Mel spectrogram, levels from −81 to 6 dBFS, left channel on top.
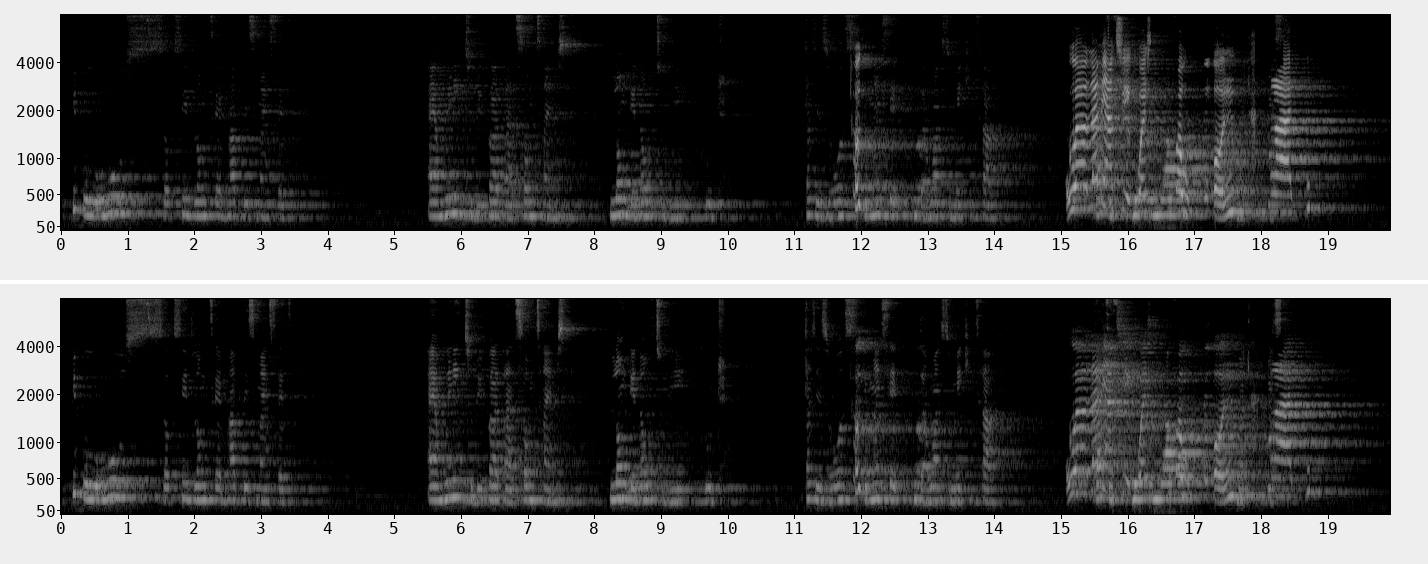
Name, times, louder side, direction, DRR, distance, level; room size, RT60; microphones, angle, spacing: voice 1, 0.2-3.4 5.5-7.7 8.2-10.0 11.1-14.1 15.5-15.8 16.1-17.2 17.6-17.8 18.1-18.3, right 2 dB, 70° right, 0.6 m, -39 dB
voice 2, 15.1-16.3 16.7-16.9 17.3-17.6 18.1-18.7, left 6 dB, 85° left, 0.5 m, -29 dB
10.5 x 5.2 x 8.3 m
head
